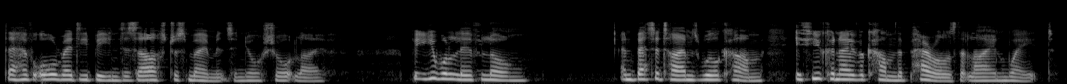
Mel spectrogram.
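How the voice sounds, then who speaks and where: Woman reading as mysterious storybook fortune-teller, gentle murmur, solemn, knowing, very slow, dull recording. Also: medium pitch, lightly acted. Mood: solemn, prophetic.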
